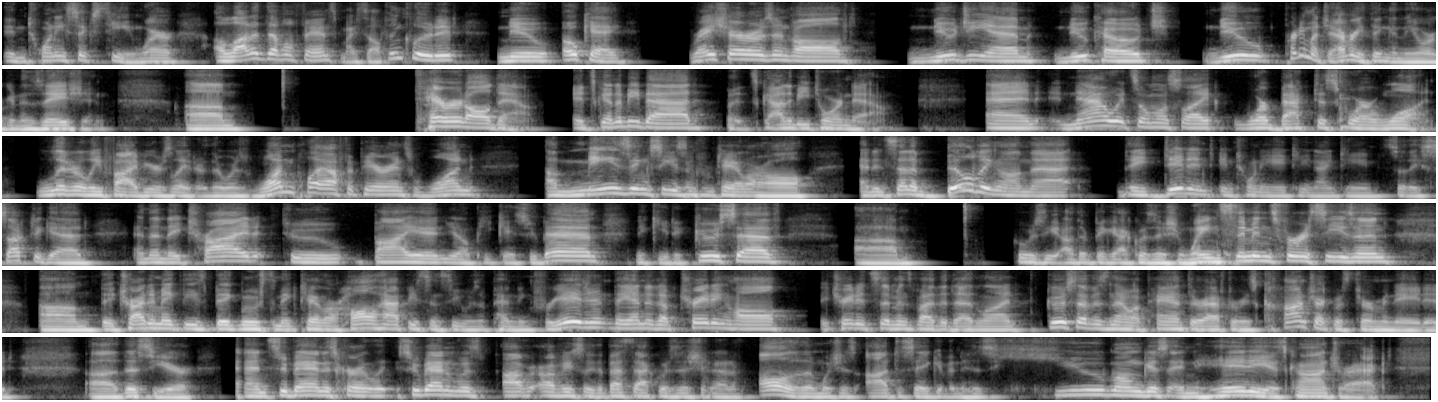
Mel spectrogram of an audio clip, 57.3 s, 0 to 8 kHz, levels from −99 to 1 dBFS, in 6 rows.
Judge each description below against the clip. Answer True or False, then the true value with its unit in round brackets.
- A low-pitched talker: True (130 Hz)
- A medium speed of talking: True (185 wpm)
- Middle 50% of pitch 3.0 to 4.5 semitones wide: False (5.6 semitones)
